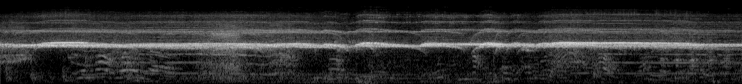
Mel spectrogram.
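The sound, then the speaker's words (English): An audience blows shrill whistles together to answer a show-of-hands poll, a loud, sustained, overlapping chorus that fills the whole stretch, with faint murmuring voices underneath. “Does anybody, can you blow your whistle if you comfortably, happily use sex toys with your partner?”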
